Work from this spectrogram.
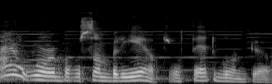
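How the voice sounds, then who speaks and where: With music in the background, a woman speaks at a medium pitch with lively intonation. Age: 80s+. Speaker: lobster fisherwoman. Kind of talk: interview answer.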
